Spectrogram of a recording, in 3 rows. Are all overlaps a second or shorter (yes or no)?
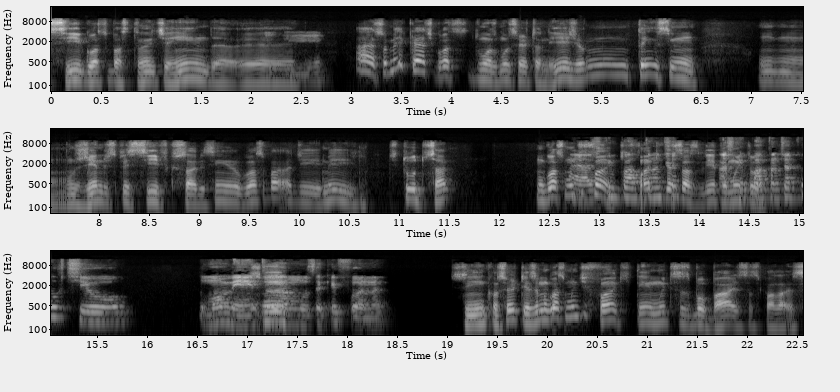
no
